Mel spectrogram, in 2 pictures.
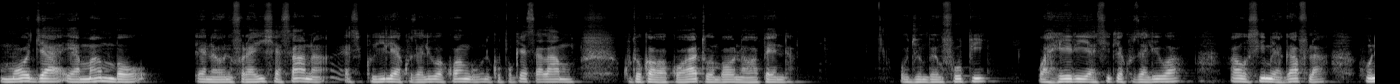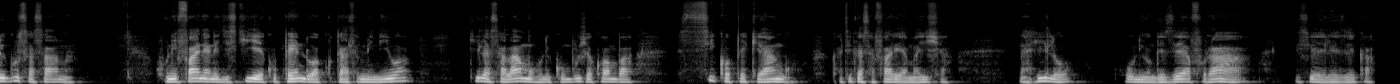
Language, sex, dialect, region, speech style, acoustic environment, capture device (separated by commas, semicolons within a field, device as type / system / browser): Swahili, male, Kenya - Nairobi Sheng-influenced, Kenya, focused; relaxed, silence, mobile / Linux / Chrome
